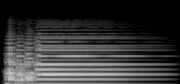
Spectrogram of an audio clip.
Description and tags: Victorious fanfare that would be heard after winning a battle in an rpg.
Created via Milkytracker.
This sound, as well as everything else I have upload here,
is completely free for anyone to use.
You may use this in ANY project, whether it be
commercial, or not.
although that would be appreciated.
You may use any of my sounds however you please.
I hope they are useful.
